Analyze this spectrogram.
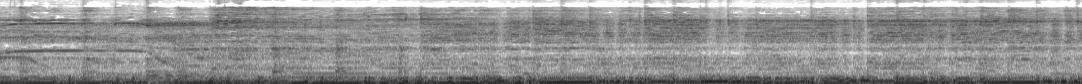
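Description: Guitar-led rock music with a heavy bass line, played loud through large stacked sound-system speakers.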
